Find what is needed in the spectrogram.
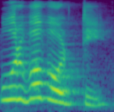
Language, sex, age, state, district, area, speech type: Bengali, female, 18-30, West Bengal, Purulia, urban, read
